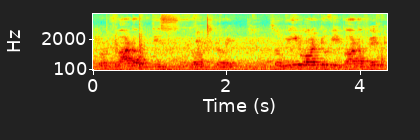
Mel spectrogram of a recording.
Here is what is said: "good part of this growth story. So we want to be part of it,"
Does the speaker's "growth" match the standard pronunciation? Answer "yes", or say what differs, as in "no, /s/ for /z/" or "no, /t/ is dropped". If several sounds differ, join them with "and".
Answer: no, /ɹ/ is dropped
